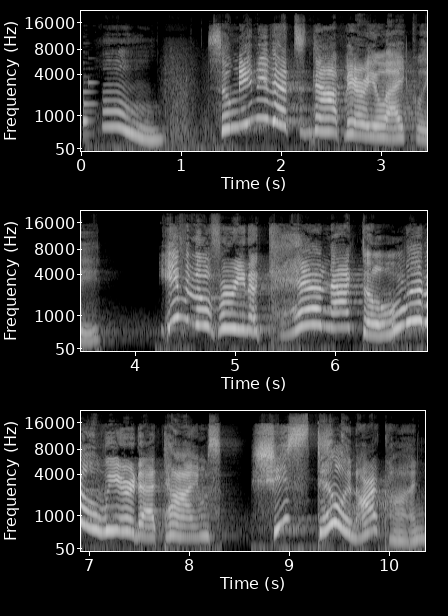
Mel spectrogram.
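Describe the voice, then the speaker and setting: In a squeaky, put-on character voice at an extremely high pitch, someone speaks at a fairly slow pace with very wide pitch swings. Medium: video game. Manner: energetic, casual.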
